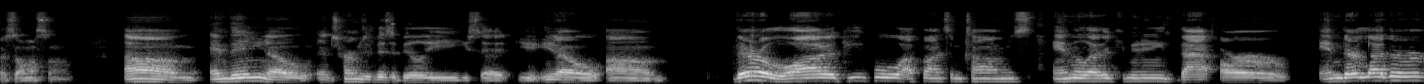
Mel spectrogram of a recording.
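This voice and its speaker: At a fairly slow pace, a man with a Louisiana accent speaks at medium pitch in a dark, mellow tone with lively intonation, the background quiet. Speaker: podcast host. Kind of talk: panel discussion. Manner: casual, many fillers.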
